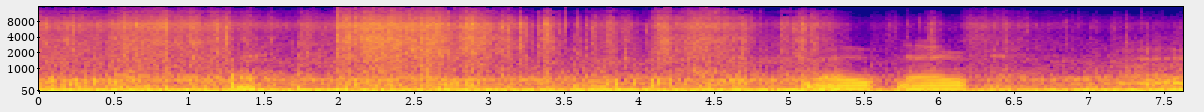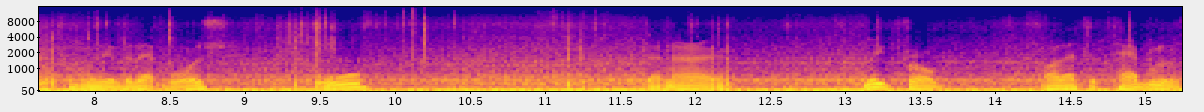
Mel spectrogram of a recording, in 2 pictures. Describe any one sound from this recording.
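Plastic bags rustle and crinkle as they are rummaged through.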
